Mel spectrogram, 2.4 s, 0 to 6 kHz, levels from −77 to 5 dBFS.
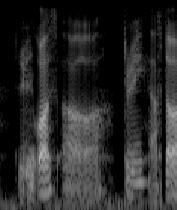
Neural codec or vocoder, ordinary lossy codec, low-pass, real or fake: autoencoder, 22.05 kHz, a latent of 192 numbers a frame, VITS, trained on many speakers; none; 5.4 kHz; fake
